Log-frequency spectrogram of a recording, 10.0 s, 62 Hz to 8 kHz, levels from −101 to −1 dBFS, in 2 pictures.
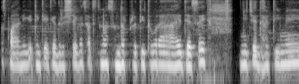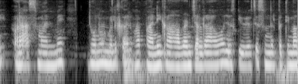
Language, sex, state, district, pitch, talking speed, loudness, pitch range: Hindi, female, Uttar Pradesh, Jyotiba Phule Nagar, 190 Hz, 190 wpm, -19 LUFS, 185-200 Hz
